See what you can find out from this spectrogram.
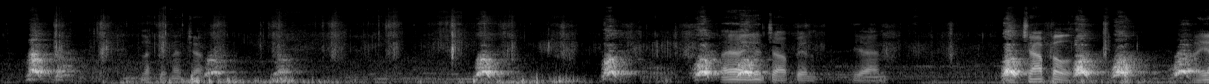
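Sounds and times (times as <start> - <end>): dog barking: 0.2 - 0.9, 2.0 - 3.1, 4.7 - 5.3, 6.0 - 7.8, 10.0 - 12.0.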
